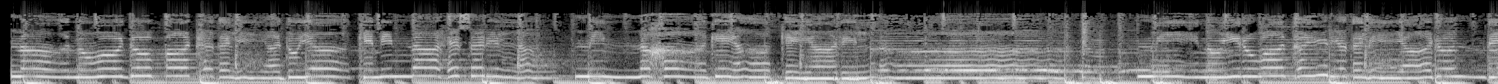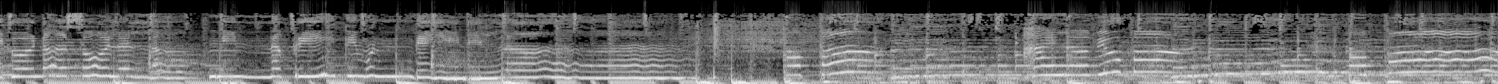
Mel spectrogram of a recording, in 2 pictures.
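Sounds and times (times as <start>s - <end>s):
woman singing in Kannada: 0.1s - 22.0s, 22.8s - 29.9s.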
